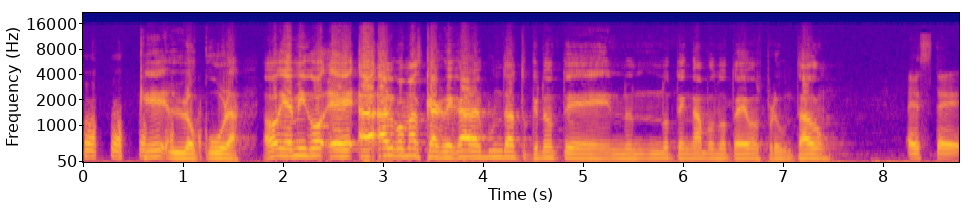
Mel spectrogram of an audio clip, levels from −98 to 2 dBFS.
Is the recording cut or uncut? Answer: cut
